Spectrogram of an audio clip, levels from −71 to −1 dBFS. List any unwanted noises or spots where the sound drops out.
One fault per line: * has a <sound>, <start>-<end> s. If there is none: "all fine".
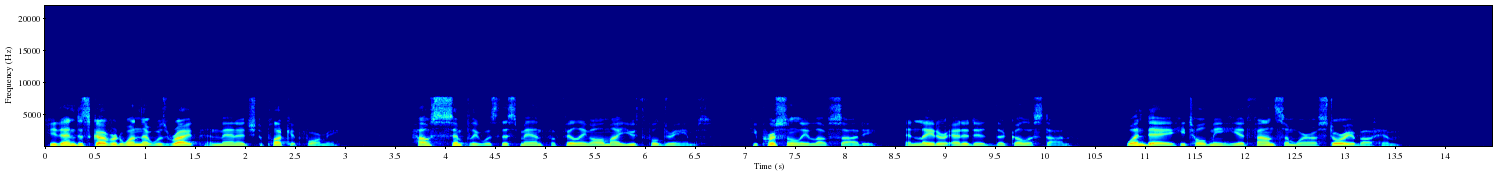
all fine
